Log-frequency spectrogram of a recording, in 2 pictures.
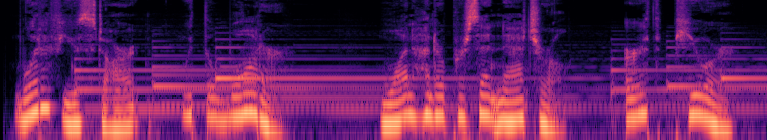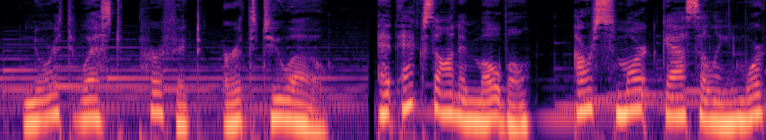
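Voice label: voice over Commercial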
